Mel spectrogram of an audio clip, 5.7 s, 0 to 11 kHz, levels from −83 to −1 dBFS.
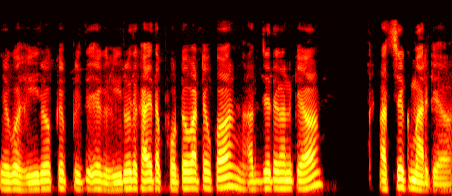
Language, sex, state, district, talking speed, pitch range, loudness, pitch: Bhojpuri, male, Uttar Pradesh, Deoria, 200 wpm, 125-140 Hz, -17 LUFS, 135 Hz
